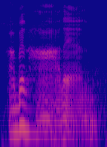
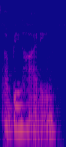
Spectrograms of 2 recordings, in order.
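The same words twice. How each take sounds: First: Slow confession. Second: Said in the usual way. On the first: Acted. Repeats confession, slowing down.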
